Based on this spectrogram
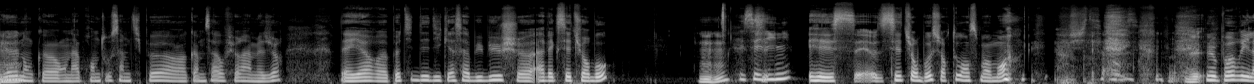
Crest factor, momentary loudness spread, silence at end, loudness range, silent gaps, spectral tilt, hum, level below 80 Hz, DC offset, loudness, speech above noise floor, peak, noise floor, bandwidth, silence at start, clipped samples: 18 dB; 11 LU; 0 s; 5 LU; none; -5.5 dB/octave; none; -48 dBFS; under 0.1%; -18 LUFS; 37 dB; 0 dBFS; -55 dBFS; 18.5 kHz; 0 s; under 0.1%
